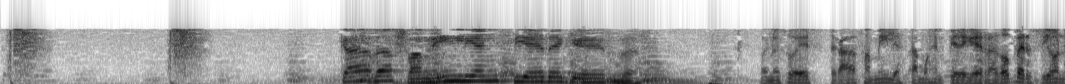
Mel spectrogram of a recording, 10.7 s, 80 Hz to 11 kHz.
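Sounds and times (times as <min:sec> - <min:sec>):
whip cracks: 0:00.0 - 0:00.6, 0:01.7 - 0:02.2
speech: 0:03.4 - 0:06.6, 0:07.6 - 0:10.6.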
